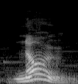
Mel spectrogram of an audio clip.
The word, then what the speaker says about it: gnome: Oh, we use plenty of silent G's. You better help me, or how will we ever pronounce, gnome, or gnarled?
